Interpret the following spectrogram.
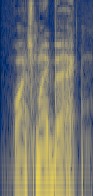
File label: cover me, voice, biker; Left 4 Dead 2; survivor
